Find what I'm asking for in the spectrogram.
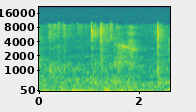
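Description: Rapid typing on a computer keyboard, a quiet, steady patter of key clicks close by, with no talking.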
